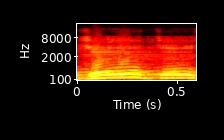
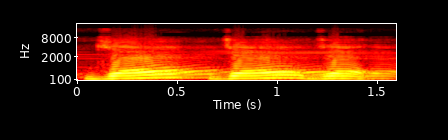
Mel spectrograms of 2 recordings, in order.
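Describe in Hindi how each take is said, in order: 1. स्वर एक सीधा, स्पष्ट 'ai' द्विस्वर है। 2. स्वर एक लंबी, खिंची हुई 'e' ध्वनि है। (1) "सीधा सीधा स्पष्ट नहीं बोलते" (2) "ऐसा ही बोलते हैं"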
